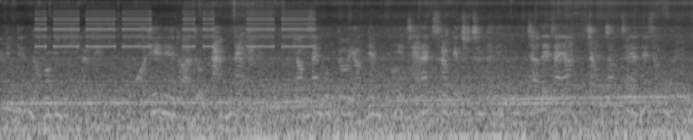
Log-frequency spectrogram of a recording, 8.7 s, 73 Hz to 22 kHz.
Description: Morse code, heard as a high beeper, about 10 wpm, 3250 Hz, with the noise inside a bus. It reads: JIM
